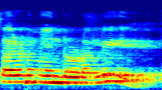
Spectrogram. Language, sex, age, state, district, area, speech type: Kannada, male, 18-30, Karnataka, Kolar, rural, spontaneous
